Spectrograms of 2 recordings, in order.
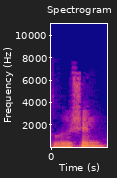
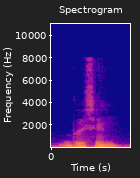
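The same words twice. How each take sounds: First: "Lucian" as LOO-shun; stream version. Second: "Lucian" as LOO-see-an; Jagex version. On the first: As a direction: say "Lucian" with a SH sound. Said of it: "people in the live stream were saying". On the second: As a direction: say "Lucian" with a clear S sound. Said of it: "according to Jagex, it's pronounced". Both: Shown as a demonstration.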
